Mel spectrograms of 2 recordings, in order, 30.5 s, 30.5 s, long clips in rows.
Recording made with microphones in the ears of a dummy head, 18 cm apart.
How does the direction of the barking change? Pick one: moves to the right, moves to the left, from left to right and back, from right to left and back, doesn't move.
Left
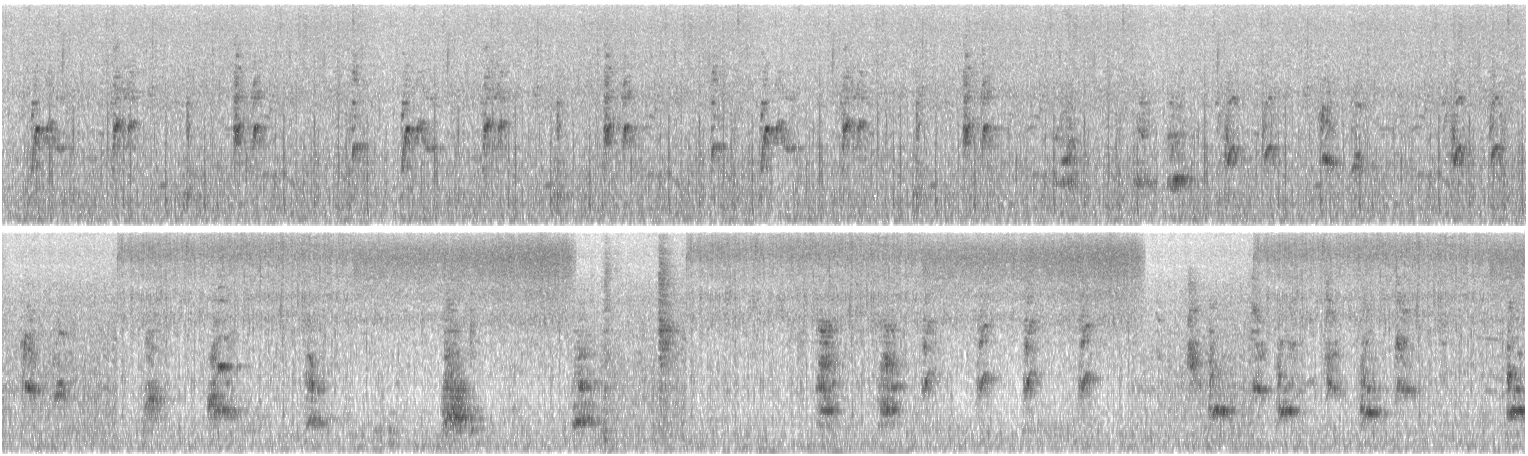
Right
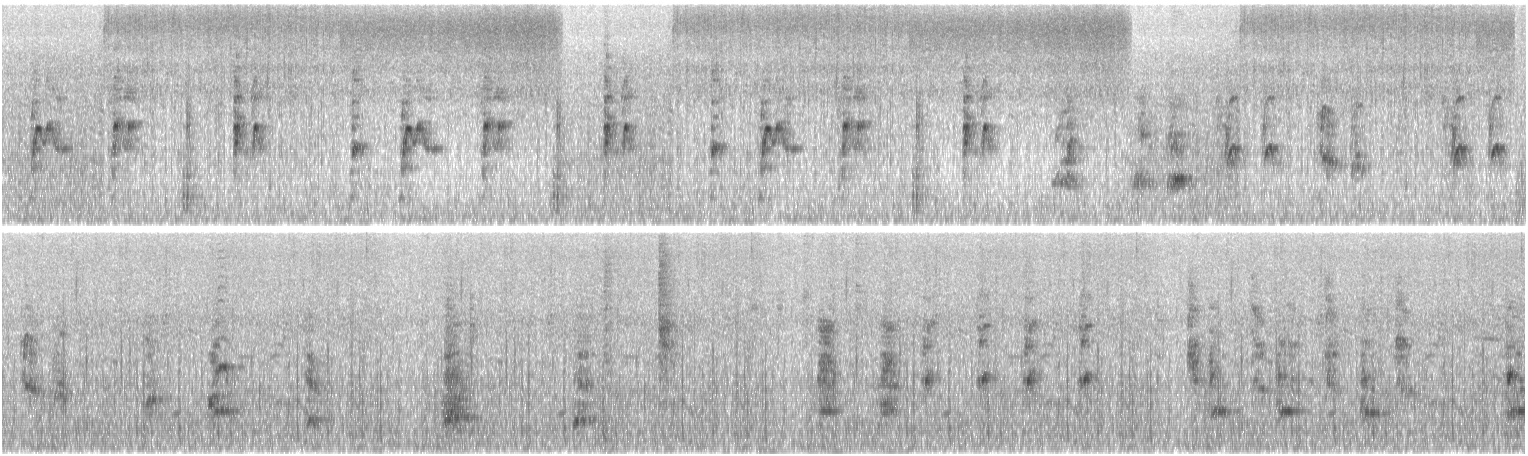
doesn't move.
